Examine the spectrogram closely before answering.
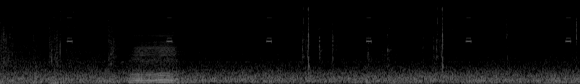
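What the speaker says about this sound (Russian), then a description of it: "Что пикает, блять?" Electronic beeping in Terminator: Resistance, several short, evenly spaced tones over a steady game background hum, with a brief louder burst of noise early on.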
